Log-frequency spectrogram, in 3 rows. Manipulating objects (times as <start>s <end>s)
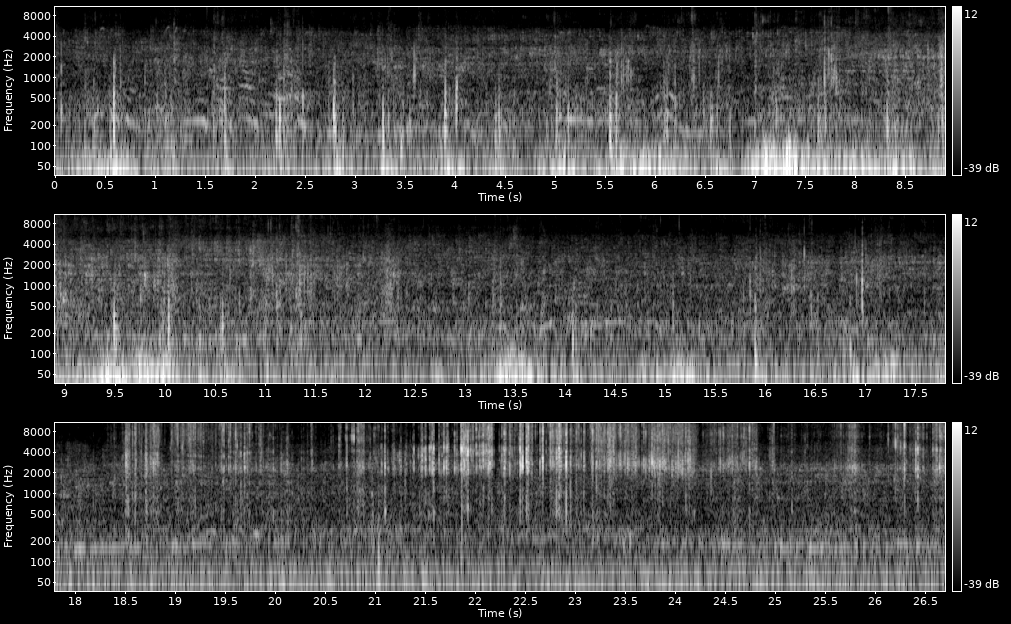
18.3s 26.7s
